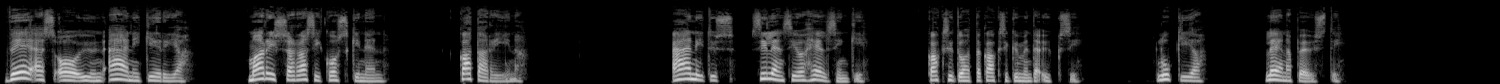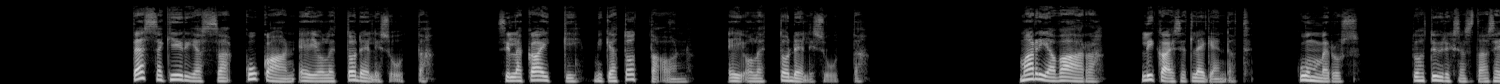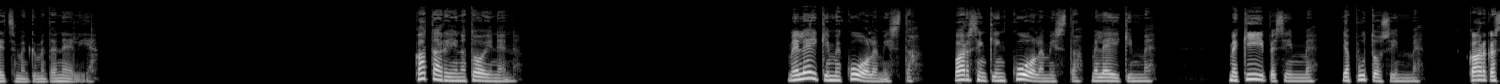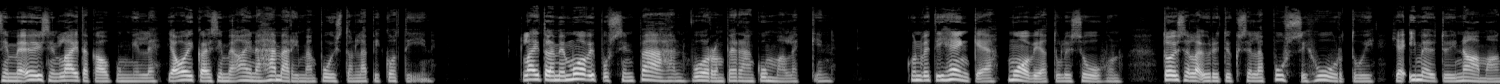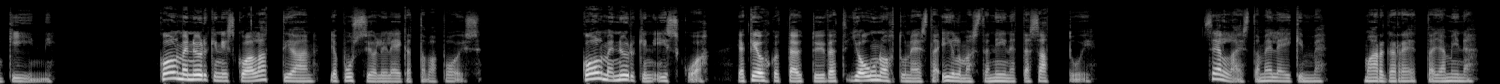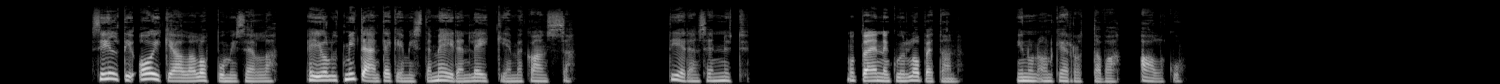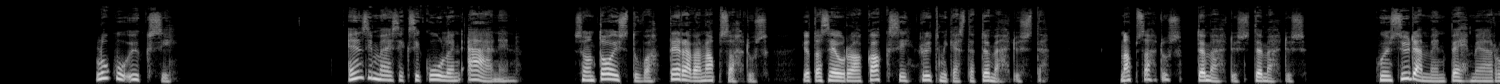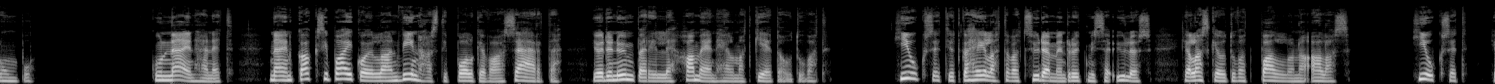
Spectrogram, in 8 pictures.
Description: Katariina – Ljudbok – Laddas ner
